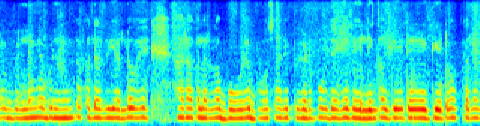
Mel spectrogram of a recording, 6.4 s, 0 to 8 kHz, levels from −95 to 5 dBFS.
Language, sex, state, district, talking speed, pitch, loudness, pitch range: Hindi, female, Rajasthan, Jaipur, 255 wpm, 210 Hz, -15 LUFS, 205-215 Hz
